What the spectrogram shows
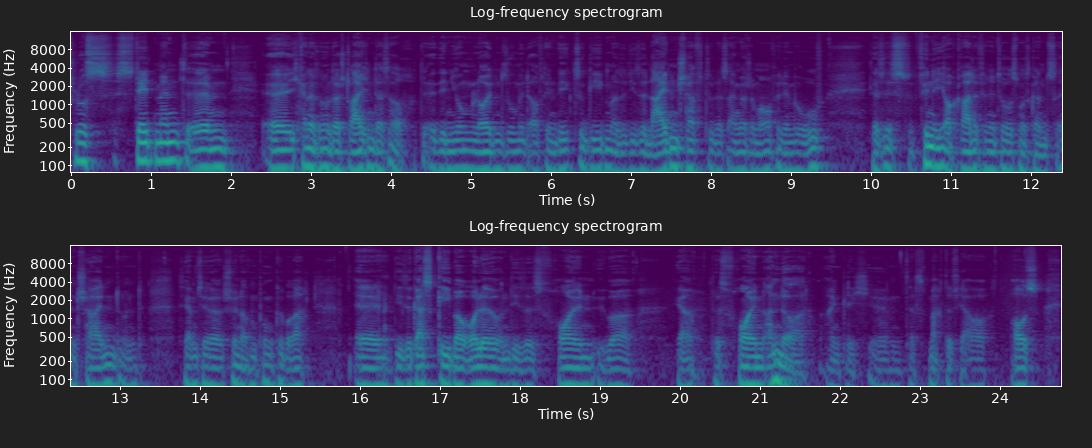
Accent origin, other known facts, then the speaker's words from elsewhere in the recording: Berlin, Germany; now in Hamburg, Germany; Also ich komme aus Berlin und bin dann nach Winterhude gezogen, also insofern habe ich da eine ganz besondere Verbindung dazu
